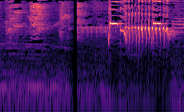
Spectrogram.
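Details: Female prinia used to draw other prinias into calling: after a faint murmur of distant sounds, a sharp rising note gives way to a rapid stuttering rattle of high pulses near the end.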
